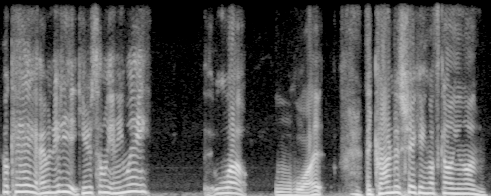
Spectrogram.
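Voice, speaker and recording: Man doing a goofy high-voiced teen boy. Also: expressive, moderate pace, dry recording. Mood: eager. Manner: eager, pleading, easygoing. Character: cheerful naive teenage boy, eager and goofy. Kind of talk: comic read-along voice acting.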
